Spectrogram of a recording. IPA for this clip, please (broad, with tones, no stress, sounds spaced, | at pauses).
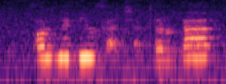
kʼ ɒ˦ ɹ b ɛ̃˦ h ĩ˦ ɹ x a̰˦ t͡ɕ a̰˨ tʼ ɐ˧ ɹ ɡ a˦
